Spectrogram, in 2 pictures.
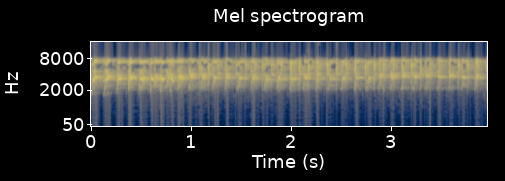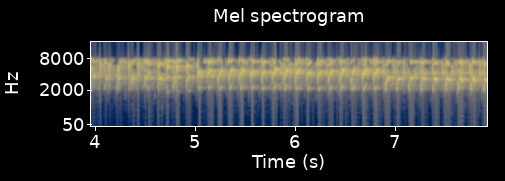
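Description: A lovebird delivers a long, unbroken chattering song of rapid, rattling high notes.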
